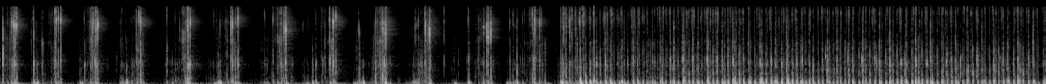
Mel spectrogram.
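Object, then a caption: Plastic game case. Long red nails tap on a hollow plastic Nintendo Switch game case held close to the mic, striking the cover and edges in a series of separate, bright clicking taps for about the first six seconds. The tapping then turns into steady, continuous scratching across the case, a dense rustling texture with a full low end that runs to the end.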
